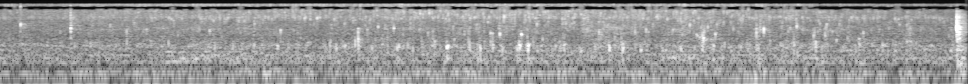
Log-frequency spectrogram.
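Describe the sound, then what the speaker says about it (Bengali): Tel koi fish curry gravy bubbles at a rolling boil in a pan, a dense, steady hiss with small popping bursts and occasional clinks, no talking. "দেখো বন্ধুরা ঝোলটা কত সুন্দর টকবকিয়ে ফুটে গেছে।"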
